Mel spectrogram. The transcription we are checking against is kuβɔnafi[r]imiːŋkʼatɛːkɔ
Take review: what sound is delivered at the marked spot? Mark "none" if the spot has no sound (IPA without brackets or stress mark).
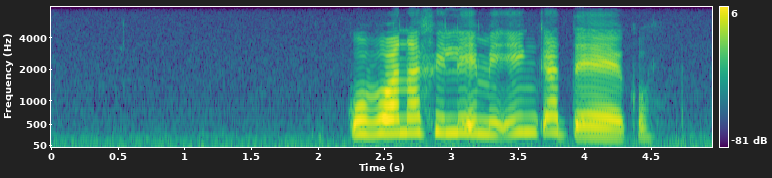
l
